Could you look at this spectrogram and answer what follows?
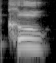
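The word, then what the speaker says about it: Coup: You don't pronounce the P. It's the Coop.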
